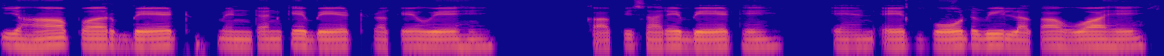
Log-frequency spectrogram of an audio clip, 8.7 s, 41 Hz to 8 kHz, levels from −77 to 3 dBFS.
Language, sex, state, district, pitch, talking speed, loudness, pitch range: Magahi, male, Bihar, Gaya, 100 Hz, 145 wpm, -28 LUFS, 100-105 Hz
